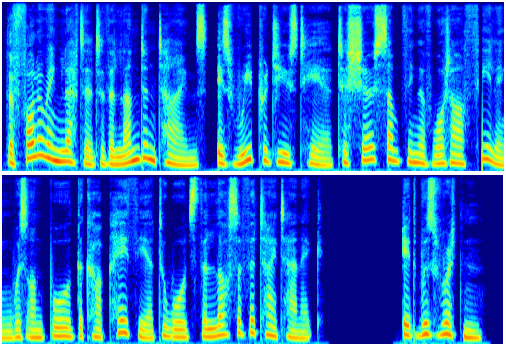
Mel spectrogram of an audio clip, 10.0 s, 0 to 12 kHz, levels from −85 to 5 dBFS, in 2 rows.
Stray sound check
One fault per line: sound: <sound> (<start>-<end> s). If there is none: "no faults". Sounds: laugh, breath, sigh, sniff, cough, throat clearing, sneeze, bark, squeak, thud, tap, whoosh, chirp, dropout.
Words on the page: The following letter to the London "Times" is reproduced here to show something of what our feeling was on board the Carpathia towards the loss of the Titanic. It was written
sound: dropout (4.8-4.8 s)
